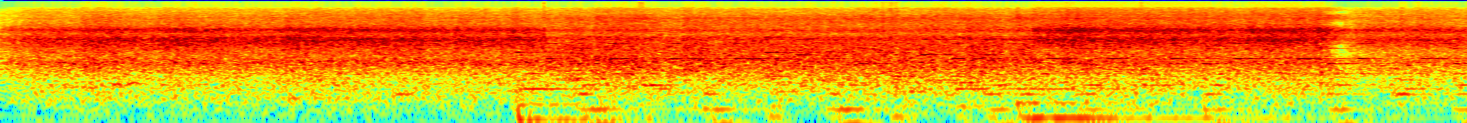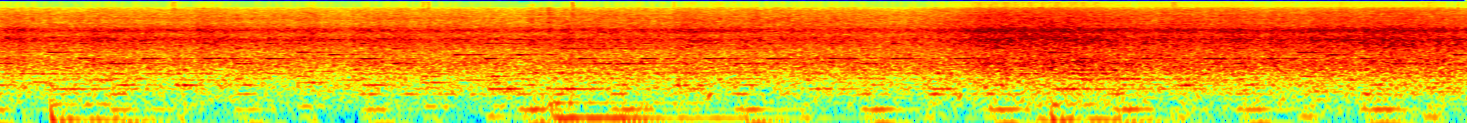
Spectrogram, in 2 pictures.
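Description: A river flowing through the Smoky Mountains: a loud, steady rush of churning water, close and constant, with no voices.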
